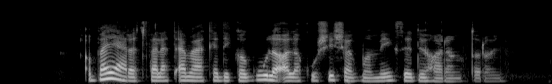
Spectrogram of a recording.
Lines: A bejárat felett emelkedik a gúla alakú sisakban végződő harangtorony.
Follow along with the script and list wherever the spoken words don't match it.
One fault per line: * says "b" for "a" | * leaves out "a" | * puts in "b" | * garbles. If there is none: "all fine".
all fine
